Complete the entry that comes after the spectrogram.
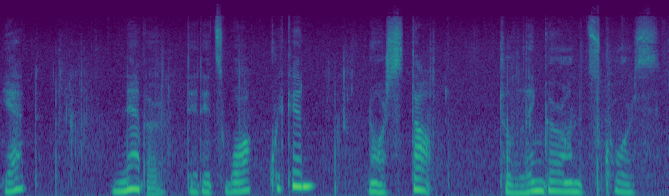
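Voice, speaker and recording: A woman's voice: lowish voice, takes it slowly, a little mellow, a little hiss or hum, rough recording. A woman reading a scripted, dramatic story as an audiobook narrator.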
